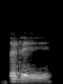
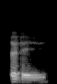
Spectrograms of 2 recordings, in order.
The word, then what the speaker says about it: city: those minerals very good so another word where we kind of say the t kind of like a d using that flap t we would say instead of city we would say city city yeah very good i'll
